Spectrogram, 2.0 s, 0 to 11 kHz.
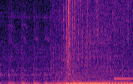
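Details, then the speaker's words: Big-turbo Chevrolet Cobalt SS on E85, cold start: uneven stumbling putts nearly stalling, then a throttle blip lifts it to a steadier rev; also misfires under boost with check engine light, owner suspects spark plugs. "and right when I started on his cold which I know is an e85 thing but look it'll stall so"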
